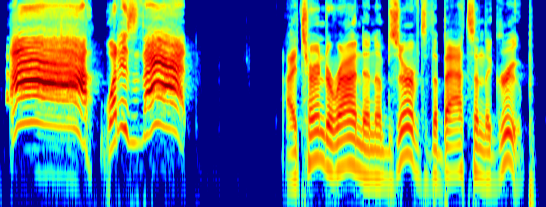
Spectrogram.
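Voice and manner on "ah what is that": high, loud panicked shriek; frightened scream. Acted. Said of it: "I heard one of the bats scream".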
